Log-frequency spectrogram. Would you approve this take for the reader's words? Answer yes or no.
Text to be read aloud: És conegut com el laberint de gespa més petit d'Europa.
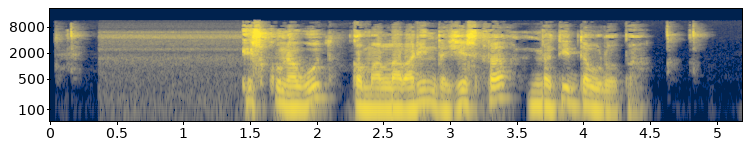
no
